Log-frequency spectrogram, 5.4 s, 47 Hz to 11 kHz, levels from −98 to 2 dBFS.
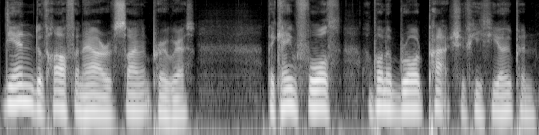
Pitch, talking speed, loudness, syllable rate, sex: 125 Hz, 220 wpm, -17 LUFS, 5.7 syllables/s, male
